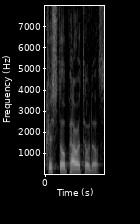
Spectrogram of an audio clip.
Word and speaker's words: Cristo Para Todos: why do you like being part of of cristo para todos and i pronounced that okay didn't i yeah that's correct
